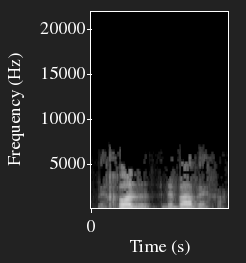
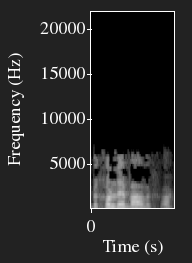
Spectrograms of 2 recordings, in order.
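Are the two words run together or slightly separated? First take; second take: separated; run together. First: A slight gap separates the two words. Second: The two words are run together without separation. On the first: The speaker calls it right. "שיפריד רווח בין הדבקים" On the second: The speaker calls it wrong. "לא יגיד בכל לבבך"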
